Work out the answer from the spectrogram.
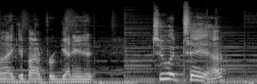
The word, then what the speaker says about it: Tuatea: They have a pronunciation thing in the bottom, and I keep on forgetting it. Tuatea.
